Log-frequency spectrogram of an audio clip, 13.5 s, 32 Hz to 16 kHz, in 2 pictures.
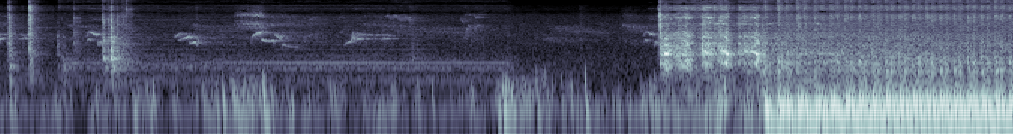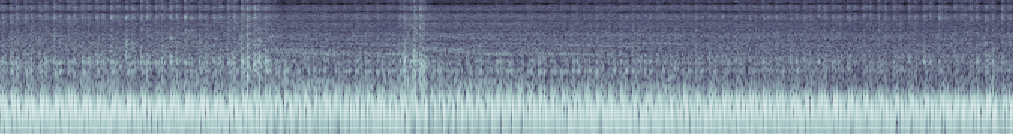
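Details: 2016 Kawasaki Vulcan 1700 V-twin after oil change and grip swap: some clatter, then fires and settles into a steady, even low thump with no misses or odd noises; running healthy.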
